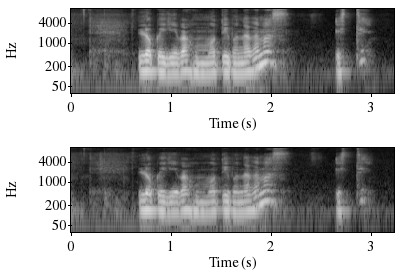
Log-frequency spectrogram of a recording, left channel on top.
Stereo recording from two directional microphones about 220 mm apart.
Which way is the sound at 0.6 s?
40° left (ahead or behind).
